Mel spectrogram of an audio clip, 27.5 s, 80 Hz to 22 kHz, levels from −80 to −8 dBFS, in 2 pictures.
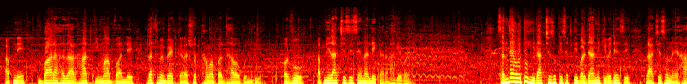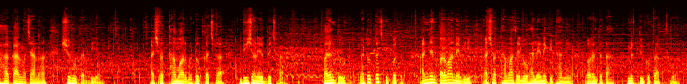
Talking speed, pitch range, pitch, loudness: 150 wpm, 100-120 Hz, 110 Hz, -20 LUFS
